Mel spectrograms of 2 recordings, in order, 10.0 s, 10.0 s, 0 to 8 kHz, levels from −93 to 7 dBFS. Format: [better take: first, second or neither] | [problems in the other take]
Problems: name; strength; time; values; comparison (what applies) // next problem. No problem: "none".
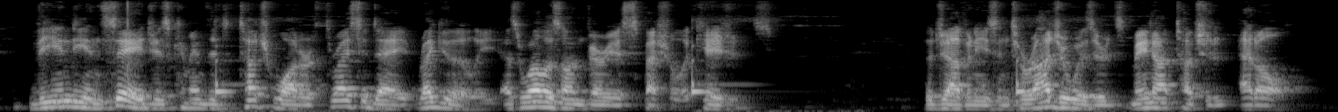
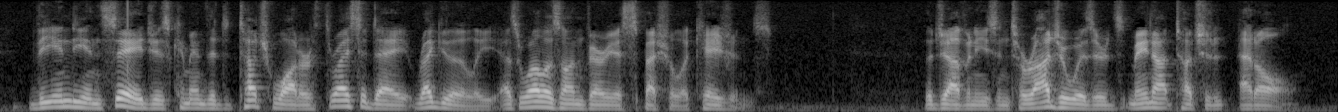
second | noise reduction (classical method WPE with log-MMSE)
